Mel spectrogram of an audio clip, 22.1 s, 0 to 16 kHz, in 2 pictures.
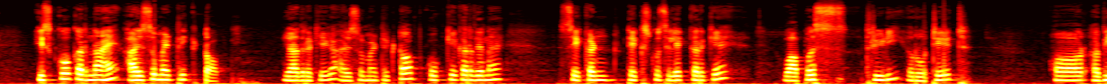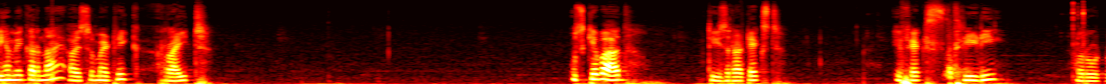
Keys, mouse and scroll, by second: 1.9 click, 4.3 click, 9.1 click, 17.2 click.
